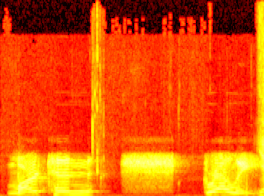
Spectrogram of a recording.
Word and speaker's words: Shkreli: Martin Shkreli.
